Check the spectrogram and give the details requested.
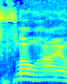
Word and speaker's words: Flohio: The Flow Ohio radio family she did will it be again. in the Flow No, Ohio. it's Flow Ohio, one word.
